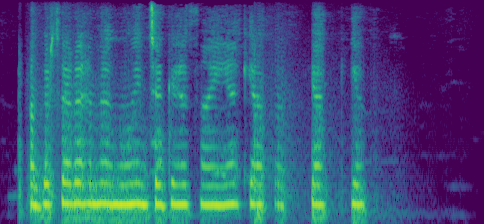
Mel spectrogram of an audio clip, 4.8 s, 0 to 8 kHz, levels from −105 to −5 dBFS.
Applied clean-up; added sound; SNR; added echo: neural mask model RNNoise.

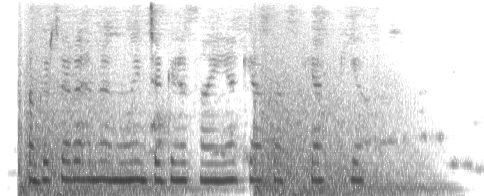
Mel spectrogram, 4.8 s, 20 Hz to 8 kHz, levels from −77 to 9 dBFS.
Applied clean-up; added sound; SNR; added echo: none; Explosion; 6 dB; none.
